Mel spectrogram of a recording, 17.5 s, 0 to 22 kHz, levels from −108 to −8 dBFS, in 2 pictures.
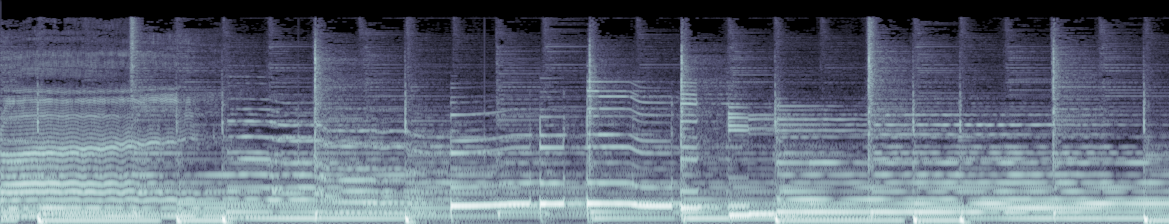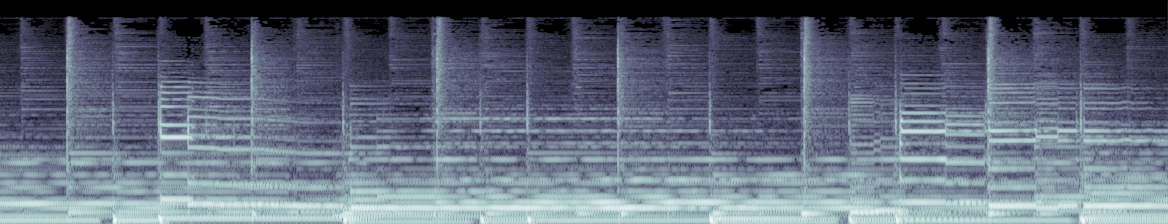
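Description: Dropped samples, likely, at 2.23, 3.63, 5.83, 10.97 and 15.38 s: each time a tiny fraction of a millisecond goes missing, so the waveform leaps straight to a later value. Nothing audible is lost, but each jump gives a single sharp click.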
